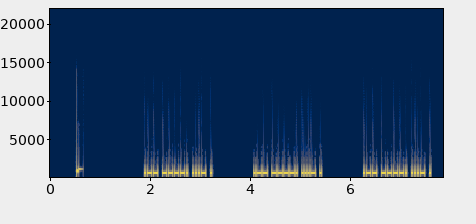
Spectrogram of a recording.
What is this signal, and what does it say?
Morse code, heard as a keyed tone, about 40 wpm, 700 Hz. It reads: W9VE W9VE W9VE
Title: Easy Call Signs Repeated 3x - 40wpm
